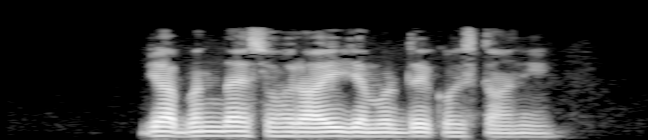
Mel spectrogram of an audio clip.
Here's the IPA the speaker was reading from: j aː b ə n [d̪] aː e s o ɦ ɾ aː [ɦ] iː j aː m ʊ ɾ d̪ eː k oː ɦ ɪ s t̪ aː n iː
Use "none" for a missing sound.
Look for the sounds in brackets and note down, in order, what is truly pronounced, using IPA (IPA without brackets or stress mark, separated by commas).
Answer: d̪, none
